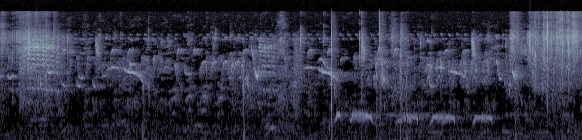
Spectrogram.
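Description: Faint birdsong: several birds chirping with quick gliding notes, and a lower call repeated about five times in the middle. A few sharp clicks are mixed in.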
